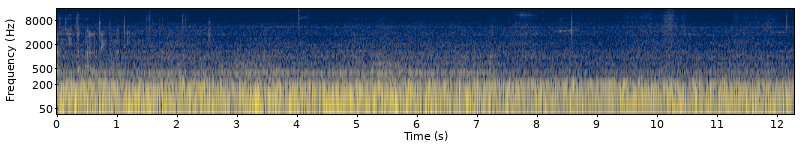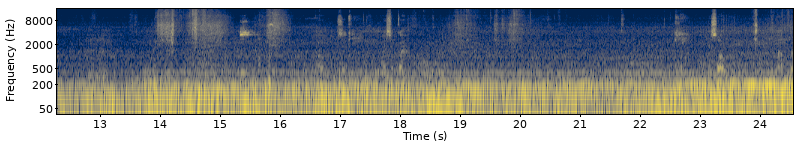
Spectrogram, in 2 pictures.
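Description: Steady, heavy road traffic in drizzle on a route from Pasig City to Taguig City rumbles throughout, with engines idling and revving and occasional hiss of air brakes, while voices talk over it.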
